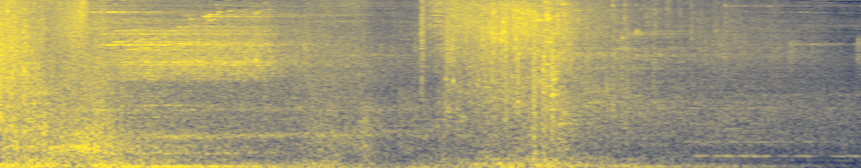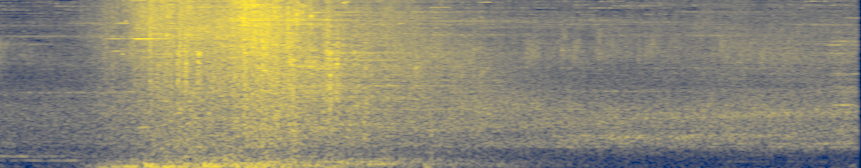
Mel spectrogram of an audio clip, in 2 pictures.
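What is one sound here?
A triumphant fanfare swells in waves and then fades.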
